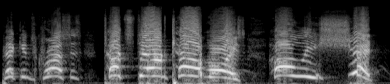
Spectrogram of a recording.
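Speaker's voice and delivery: high, loud touchdown call; shouted play-by-play. Real, not acted. Streamer calling a Cowboys touchdown live, excited shout. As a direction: shout the touchdown in real shock.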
